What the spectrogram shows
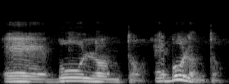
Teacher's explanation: Es onto. En vez de ontai tendremos onto, con el acento en el diptongo.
